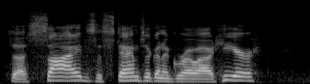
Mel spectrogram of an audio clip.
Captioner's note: none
